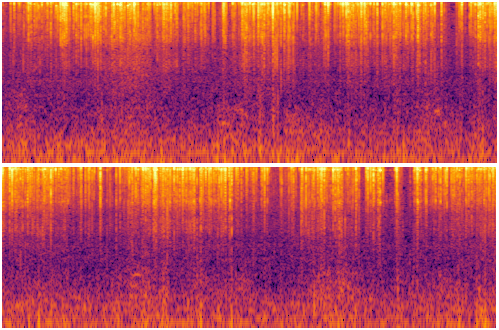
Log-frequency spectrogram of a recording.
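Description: A small, ornate gold-colored metal charm, possibly hollow filigree, dangles from one hand by its top while long lilac nails on the other hand scratch at it. The result is a quiet, steady stream of fine, crackly scratching and ticking with a thin, bright high edge over a soft low rumble.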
